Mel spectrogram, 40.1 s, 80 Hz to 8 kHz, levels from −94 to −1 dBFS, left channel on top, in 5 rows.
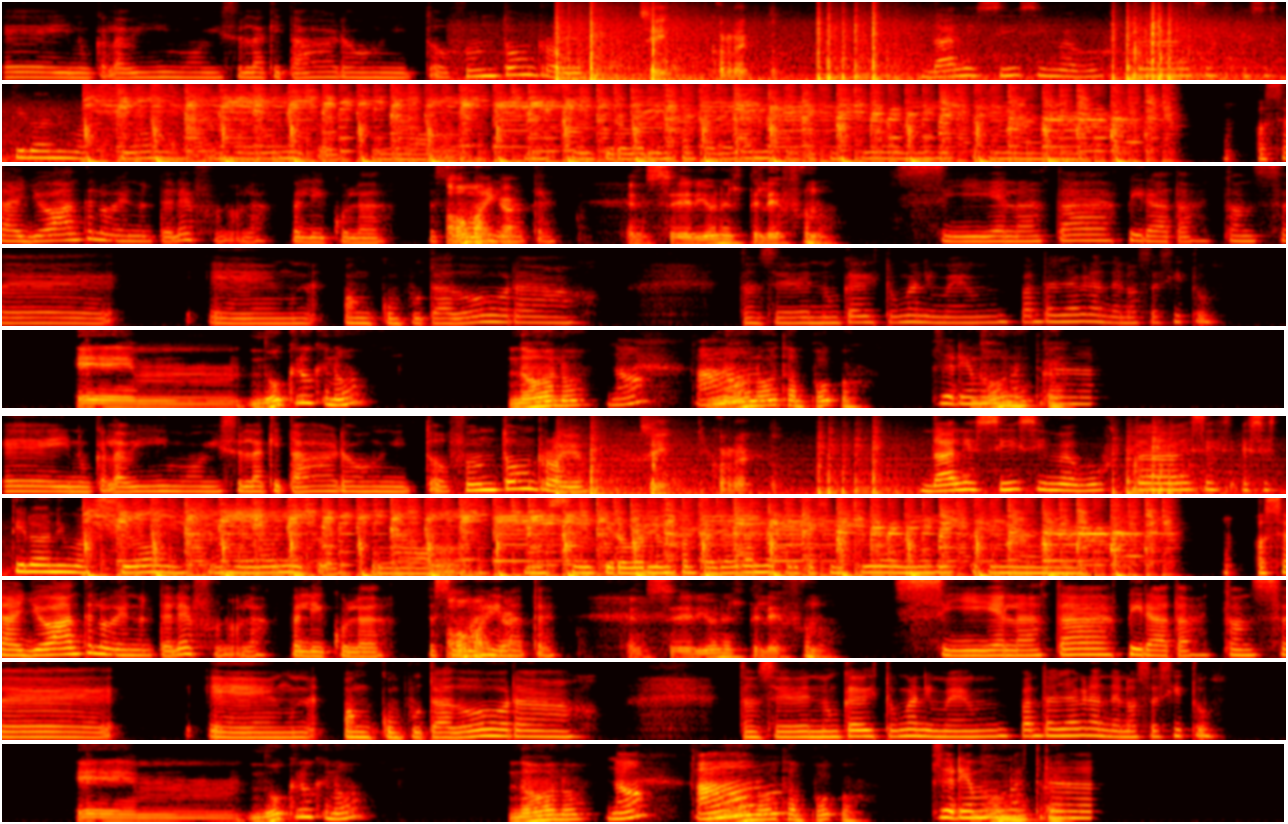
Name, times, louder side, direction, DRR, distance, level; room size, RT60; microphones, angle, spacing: voice 1, 0.0-4.1 5.7-14.8 15.9-18.5 18.7-19.5 19.8-20.0 21.6-24.8 25.4-27.7 28.1-28.4 28.7-31.7 35.9-36.1 36.4-37.0 37.9-38.9, right 7 dB, 65° right, 0.4 m, -35 dB
sound 1, 2.8-9.8, left 5 dB, 70° left, 0.5 m, -38 dB
voice 2, 4.0-4.7 18.8-19.3 19.9-21.2 32.6-34.4 35.3-35.8 36.5-37.5 38.1-38.8, left 2 dB, 25° left, 0.9 m, -34 dB
sound 2, 8.5-15.4, right 2 dB, 15° right, 0.7 m, -31 dB
3.8 x 3.3 x 3.5 m
head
